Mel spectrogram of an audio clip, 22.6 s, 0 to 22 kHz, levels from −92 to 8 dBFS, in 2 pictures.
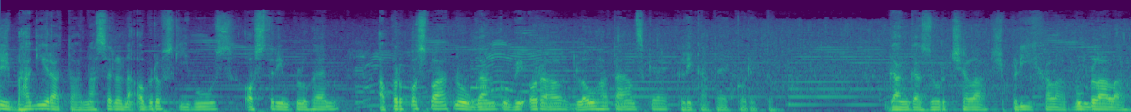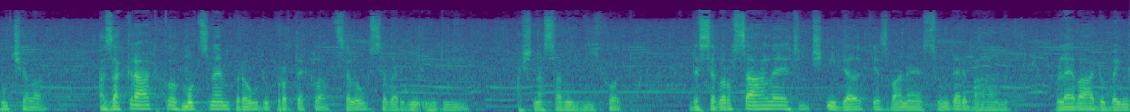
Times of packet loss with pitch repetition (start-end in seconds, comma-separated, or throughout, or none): none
